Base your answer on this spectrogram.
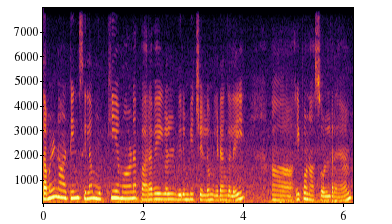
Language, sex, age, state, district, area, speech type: Tamil, female, 30-45, Tamil Nadu, Chennai, urban, spontaneous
